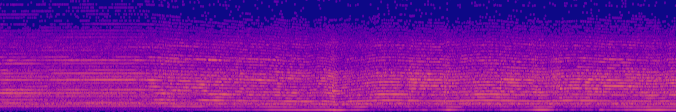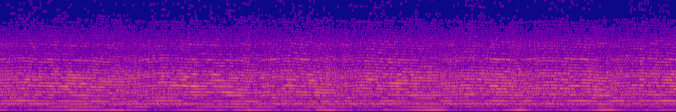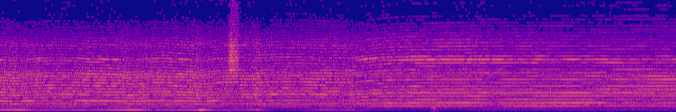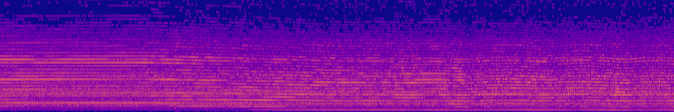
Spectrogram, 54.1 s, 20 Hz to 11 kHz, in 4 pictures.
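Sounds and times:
cast saw high whine: 0:27.5 - 0:45.2.

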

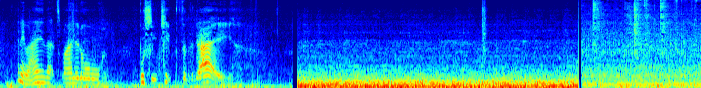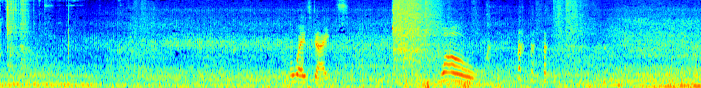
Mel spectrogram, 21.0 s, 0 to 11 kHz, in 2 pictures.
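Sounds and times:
loud low rumble: 0:04.4 - 0:10.5
metal gate latch and chain clinking: 0:08.8 - 0:13.0, 0:16.4 - 0:19.7
pickup truck idling: 0:08.8 - 0:16.5.

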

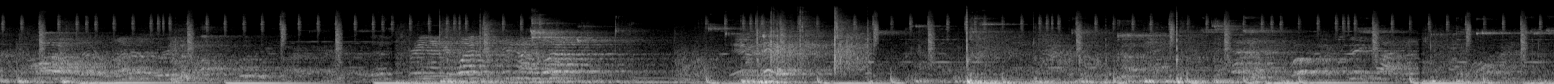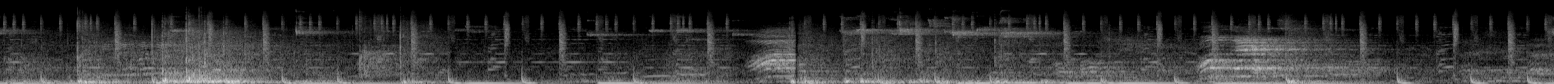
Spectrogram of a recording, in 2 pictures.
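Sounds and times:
players' voices: 0:00.0 - 0:31.0
basketball bouncing on hardwood floor: 0:09.0 - 0:10.0, 0:10.8 - 0:12.2, 0:16.3 - 0:18.0, 0:23.5 - 0:25.8.

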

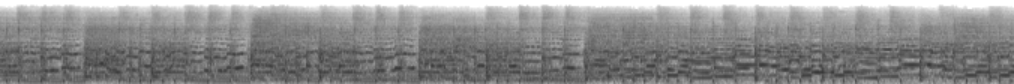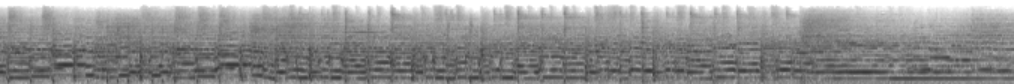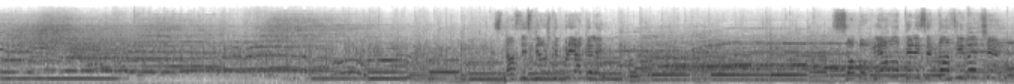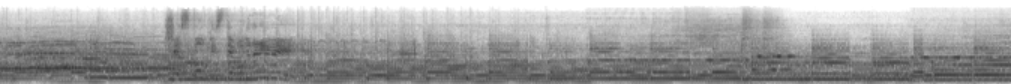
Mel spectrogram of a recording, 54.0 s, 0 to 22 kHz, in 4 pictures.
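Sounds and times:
drum kit: 0:00.0 - 0:54.0
electric guitar runs: 0:00.0 - 0:54.0.

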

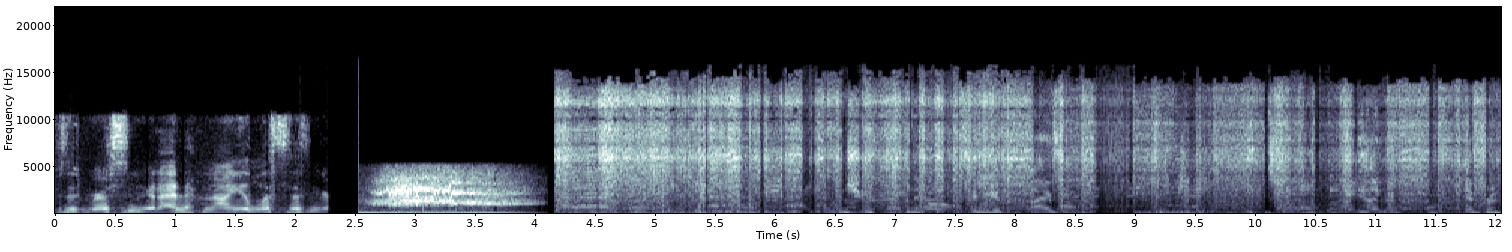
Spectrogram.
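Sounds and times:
loud screeching sound effect: 0:02.6 - 0:04.1.

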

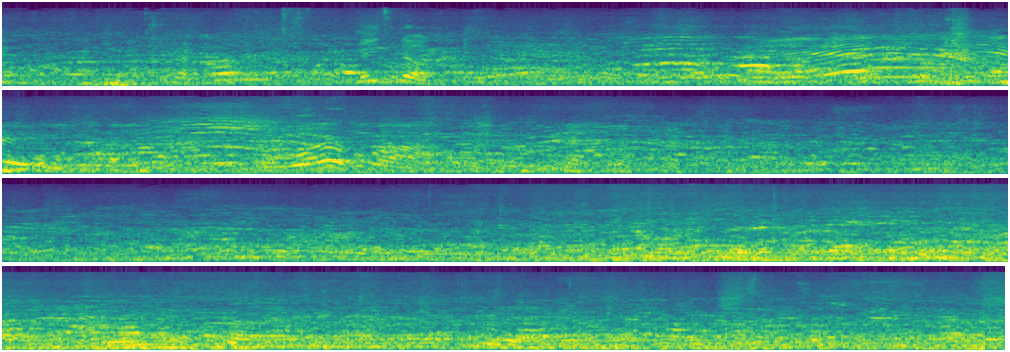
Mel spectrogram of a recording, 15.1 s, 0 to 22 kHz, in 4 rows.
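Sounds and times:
chatter of many voices: 0:00.0 - 0:15.0.

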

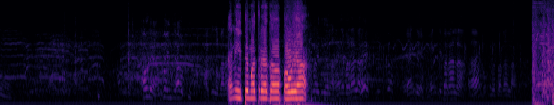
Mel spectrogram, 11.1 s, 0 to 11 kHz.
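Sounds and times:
cricket players shouting: 0:00.0 - 0:09.1.

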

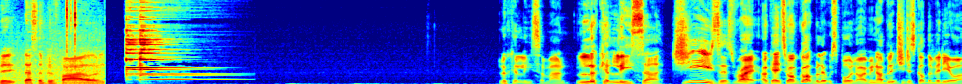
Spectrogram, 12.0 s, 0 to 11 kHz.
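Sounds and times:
bell-like ding ringing: 0:01.6 - 0:03.2.

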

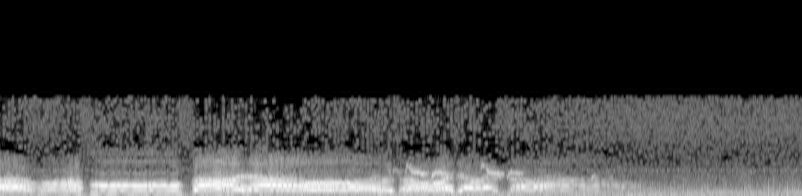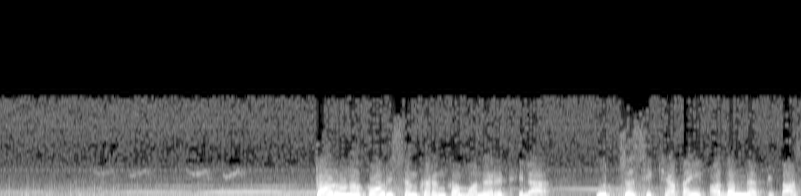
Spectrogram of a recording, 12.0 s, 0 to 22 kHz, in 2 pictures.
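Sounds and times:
faint steady held tone: 0:00.0 - 0:12.0.

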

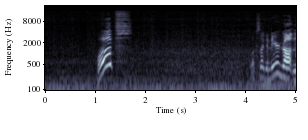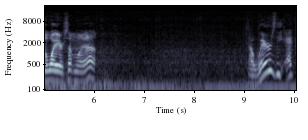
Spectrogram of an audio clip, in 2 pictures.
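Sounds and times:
diesel truck engine humming: 0:00.0 - 0:10.0.

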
